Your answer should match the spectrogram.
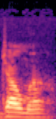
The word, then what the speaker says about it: Jaume: Ah, no, la J es, yo me llamo Jaume y no me llamo Jaume, me llamo Jaume. Porque en catalán la J se pronuncia diferente. Jordi.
